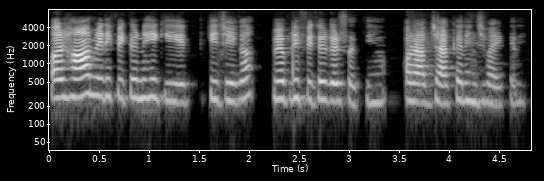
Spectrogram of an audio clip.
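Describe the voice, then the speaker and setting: A woman's voice: a little high, little pitch movement, a little fast, lo-fi sound, lightly acted. A woman voicing a defiant young wife. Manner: sharp, reproachful retorts. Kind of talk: audio novel reading.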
